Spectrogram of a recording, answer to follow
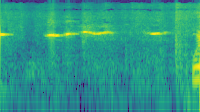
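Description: Someone whistling a few short, high notes, with a light knock or two in between.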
